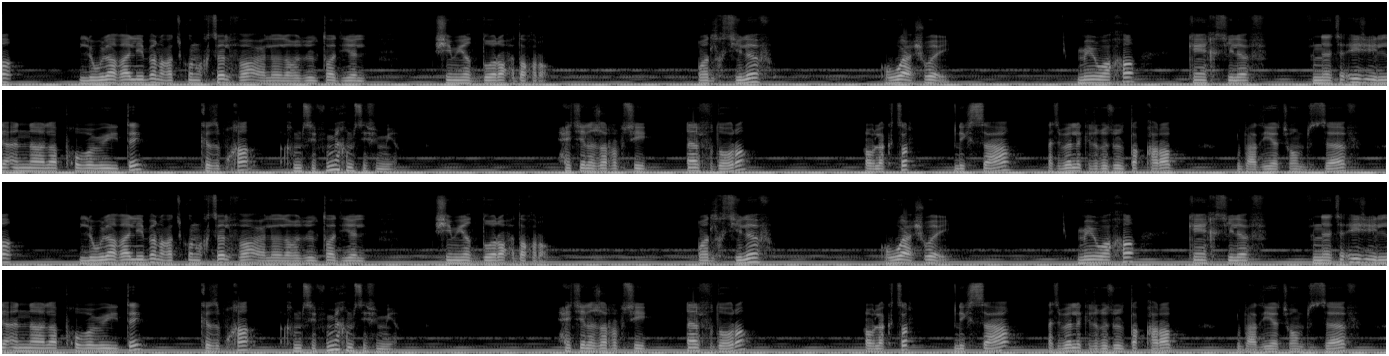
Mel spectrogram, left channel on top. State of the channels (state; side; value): normal; both; correlation 0.45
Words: الاولى غالبا غتكون مختلفه على الريزولتا ديال شي 100 دوره واحده اخرى، وهذا الاختلاف هو عشوائي. مي واخا كاين اختلاف في النتائج الا ان لا بروبابيليتي كتبقى 50% 50%. حيت الا جربتي 1000 دورة او اكثر ديك الساعه غتبان لك الريزولطا قراب لبعضياتهم بزاف.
